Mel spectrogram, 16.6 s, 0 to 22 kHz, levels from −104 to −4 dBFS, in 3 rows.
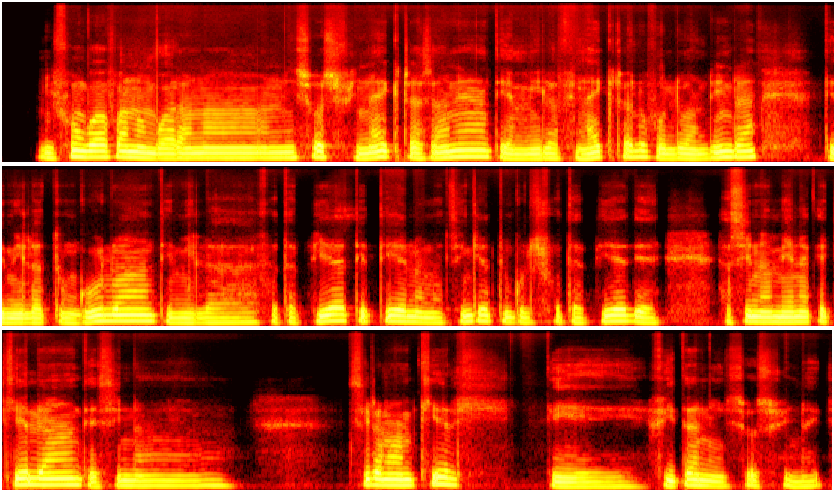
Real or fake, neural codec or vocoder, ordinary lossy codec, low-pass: fake; codec, 44.1 kHz, 7.8 kbps, DAC; none; 19.8 kHz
